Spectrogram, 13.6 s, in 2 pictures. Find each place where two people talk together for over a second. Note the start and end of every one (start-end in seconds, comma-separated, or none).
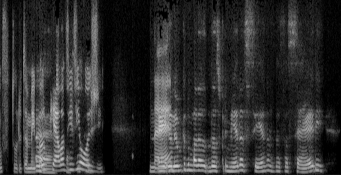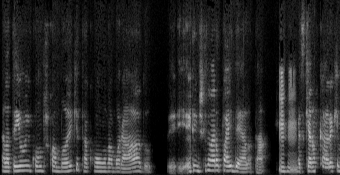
0.7-1.9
